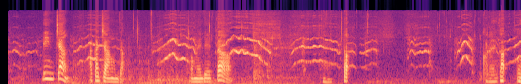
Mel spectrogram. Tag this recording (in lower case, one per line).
animal
domestic animals
dog
speech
